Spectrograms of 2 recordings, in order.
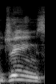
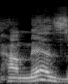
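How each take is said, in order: First: The name starts with an English J sound. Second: The name starts with a breathy H sound. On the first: The speaker calls it wrong. "don't call me James" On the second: The speaker calls it right. "The J in Spanish is pronounced as a like a H"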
